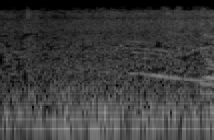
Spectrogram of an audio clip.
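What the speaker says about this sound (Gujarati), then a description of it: "ત્યાં મોજો પણ આવે છે દરિયાની." Sea waves wash against the rocky shore at Bhadkeshwar near Dwarka in a steady, rushing roar, heavily mixed with wind buffeting the microphone.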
